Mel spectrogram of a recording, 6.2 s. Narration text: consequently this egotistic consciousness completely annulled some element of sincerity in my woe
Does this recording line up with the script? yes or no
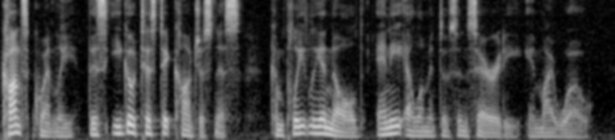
no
